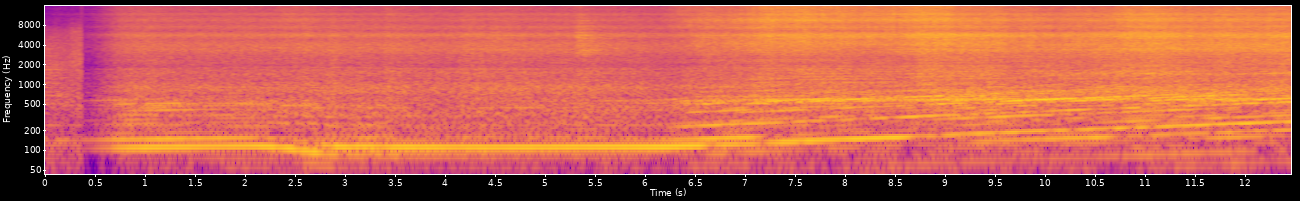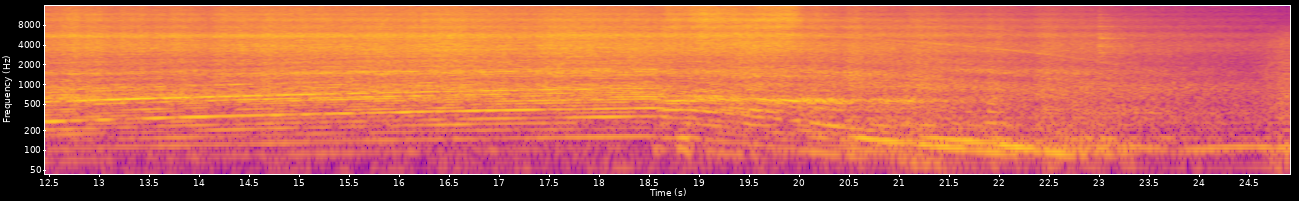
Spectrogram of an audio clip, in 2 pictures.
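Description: A Subaru BRZ with an LS3 V8 swap revs hard on a chassis dyno, its loud engine note climbing steadily through a long pull, then falling off as it winds down near the end.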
